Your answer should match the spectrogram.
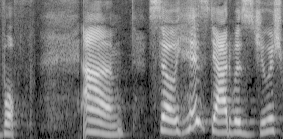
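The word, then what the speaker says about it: Wolff: reverend john woof wolf he was born in germany so you pronounce his last name wolf so his dad was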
